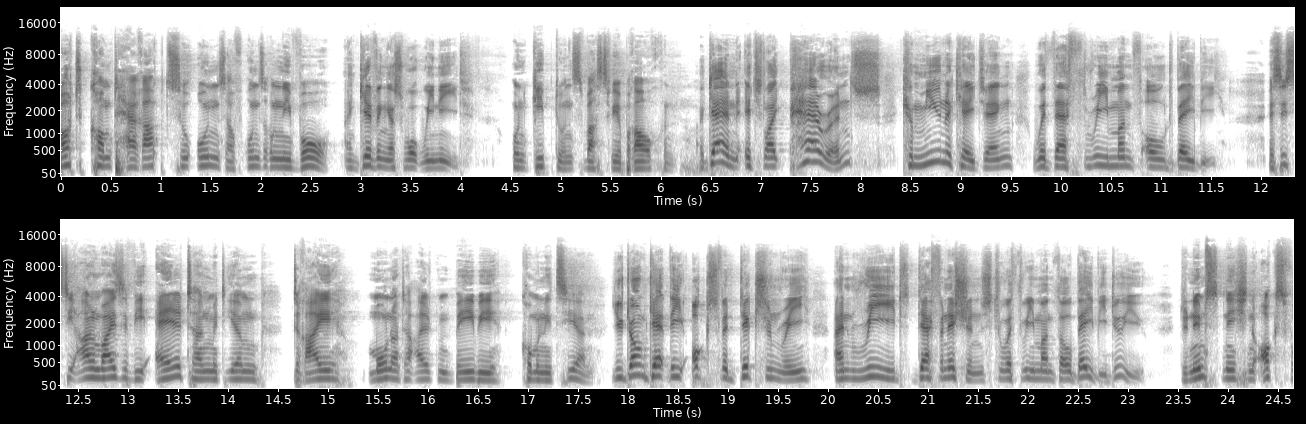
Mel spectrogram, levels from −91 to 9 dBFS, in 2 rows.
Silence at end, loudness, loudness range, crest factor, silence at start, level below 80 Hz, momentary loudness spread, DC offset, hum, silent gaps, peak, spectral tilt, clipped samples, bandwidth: 0 s; -25 LUFS; 4 LU; 22 dB; 0 s; -66 dBFS; 11 LU; under 0.1%; none; none; -6 dBFS; -1.5 dB/octave; under 0.1%; 15.5 kHz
